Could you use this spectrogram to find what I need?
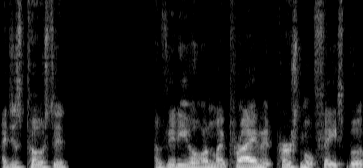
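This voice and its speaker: A man with an ordinary speaking voice talks at a moderate pace and fairly even intonation, in a very clean recording with a silent background. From Missouri. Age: 50s. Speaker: livestream host. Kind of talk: casual livestream commentary.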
